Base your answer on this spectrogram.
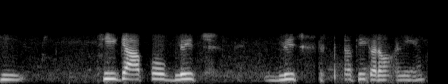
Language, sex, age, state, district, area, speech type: Urdu, female, 18-30, Delhi, East Delhi, urban, conversation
